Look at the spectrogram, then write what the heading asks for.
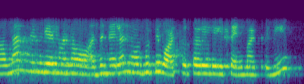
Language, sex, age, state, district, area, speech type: Kannada, female, 18-30, Karnataka, Mandya, rural, conversation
